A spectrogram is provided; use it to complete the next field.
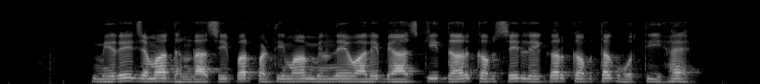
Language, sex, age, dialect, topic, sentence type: Hindi, male, 18-24, Garhwali, banking, question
